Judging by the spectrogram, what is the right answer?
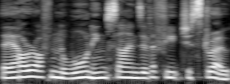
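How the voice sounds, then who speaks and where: A woman's fairly low-pitched voice with a dark, mellow tone and a British accent, on a very clean recording against a silent background. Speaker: stroke charity representative. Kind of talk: scripted educational interview answer.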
